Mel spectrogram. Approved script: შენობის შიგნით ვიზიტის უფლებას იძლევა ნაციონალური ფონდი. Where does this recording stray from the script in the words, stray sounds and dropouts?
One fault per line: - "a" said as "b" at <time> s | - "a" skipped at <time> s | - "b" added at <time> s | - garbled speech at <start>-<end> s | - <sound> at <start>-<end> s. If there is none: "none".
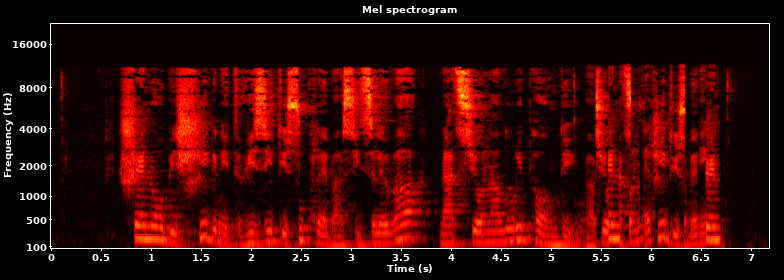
- garbled speech at 5.3-6.7 s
